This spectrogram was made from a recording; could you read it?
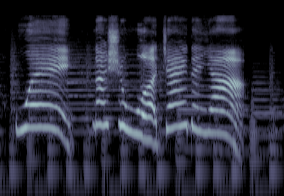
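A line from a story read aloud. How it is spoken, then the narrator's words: Loud indignant shout. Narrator (Chinese): 瞪着眼，大声地喊道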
